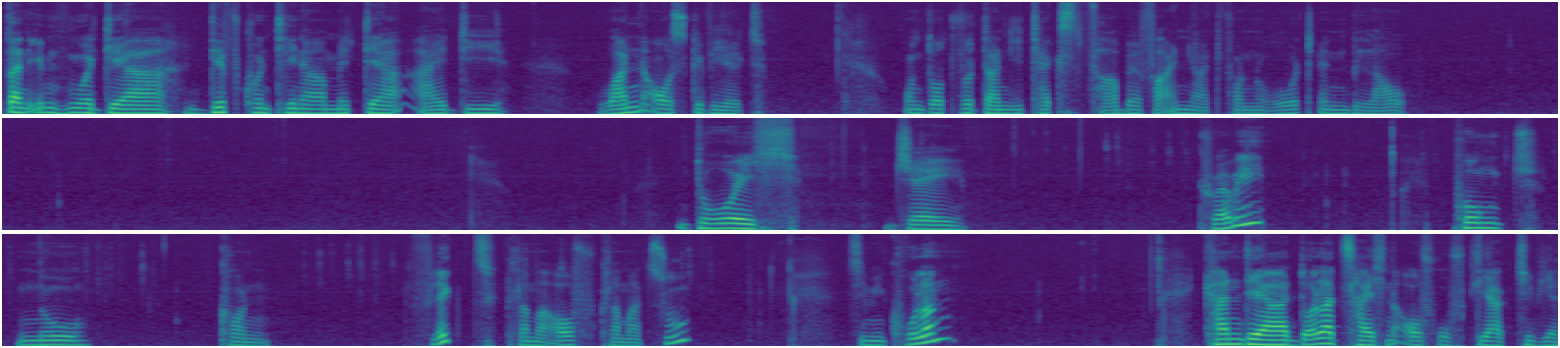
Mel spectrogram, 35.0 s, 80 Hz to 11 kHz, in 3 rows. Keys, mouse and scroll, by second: 1.2-5.0 drag, 11.3 click, 11.9-13.4 drag, 13.9 Return, 16.3-19.5 typing, 21.2-27.2 typing, 30.6 click.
